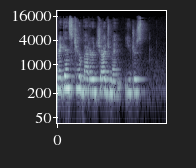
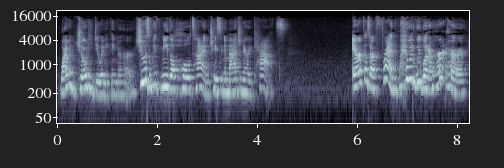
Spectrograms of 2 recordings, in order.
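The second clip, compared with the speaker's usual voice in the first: indignant protest; 3 semitones higher, 6 dB louder than usual. Acted. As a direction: defend your friend, voice rising in outrage. Defending friend against police suspicion.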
